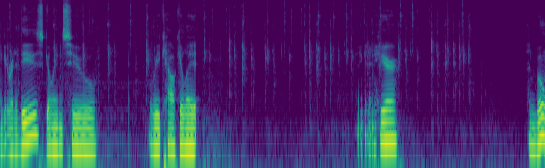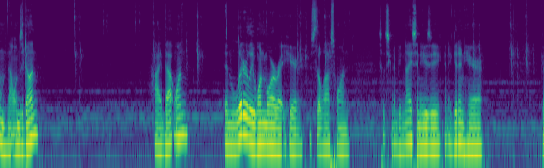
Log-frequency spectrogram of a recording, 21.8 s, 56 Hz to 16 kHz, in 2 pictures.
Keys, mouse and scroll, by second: 0.1 ctrl+x, 1.0 Tab, 1.3 q, 2.1 Tab, 2.9 alt+a, 3.1 middle click, 3.6 shift+click, 4.0 c, 5.0 ctrl+q, 5.3 ctrl+x, 5.6 c, 6.4 ctrl+q, 6.6 ctrl+x, 6.9 c, 7.7 ctrl+q, 8.0 ctrl+x, 8.2 c, 9.0 ctrl+q, 9.2 ctrl+x, 9.6 middle click, 10.9 middle click, 11.3 Tab, 12.3 h, 12.9-13.9 drag, 13.9 g, 14.8 h, 16.1 click, 16.9 shift+d, 17.3 m, 19.1 click, 20.3 Tab, 21.0 Tab, 21.4 q.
